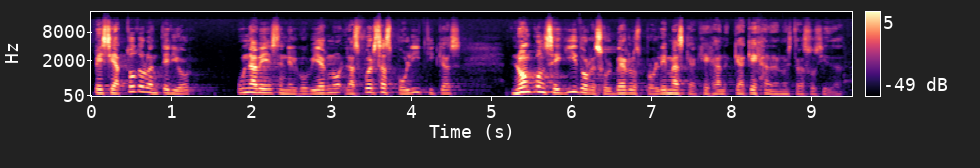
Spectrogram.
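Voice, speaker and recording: A man giving a measured, formal prepared speech as a panelist, with occasional restarts. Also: fairly high pitch, darkish tone. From Mexico. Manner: measured, reading a prepared text, some restarts. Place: large conference hall. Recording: conference hall with long reverb.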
